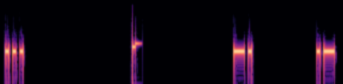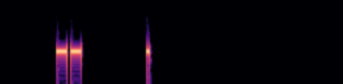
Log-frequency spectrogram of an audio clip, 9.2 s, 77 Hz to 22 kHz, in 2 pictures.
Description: Morse code, heard as a keyed tone, about 25 wpm, spaced as for 9 wpm, 700 Hz. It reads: S NAME
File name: Top 20 QSO Elements - 6x Character Spacing - 25wpm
